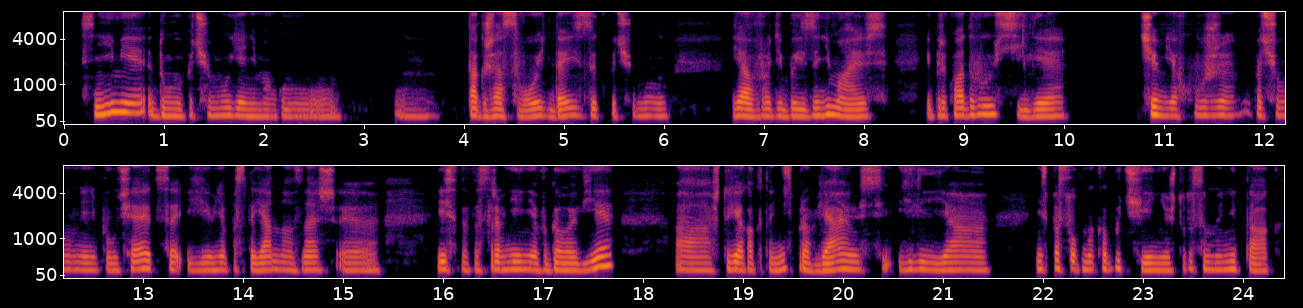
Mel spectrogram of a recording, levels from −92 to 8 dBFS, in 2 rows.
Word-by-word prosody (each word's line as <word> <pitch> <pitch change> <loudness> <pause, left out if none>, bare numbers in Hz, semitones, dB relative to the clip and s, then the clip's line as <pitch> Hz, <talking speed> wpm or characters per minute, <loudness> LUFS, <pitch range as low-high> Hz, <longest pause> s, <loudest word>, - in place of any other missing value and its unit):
с - - -6
ними, 215 +5 +5
думаю, 145 -1 -1
почему 155 +1 -2
я 150 -2 +1
не 140 0 -1
могу, 140 0 -6 0.5
м, 140 -4 -9 0.3
так 155 -3 +3
же 145 +2 +4
освоить, 140 +1 +2
да, 135 - +4
язык, 150 -1 -1
почему 145 +1 -5 0.6
я 145 -1 +5
вроде 145 +1 -2
бы 140 +1 0
и 140 - +1
занимаюсь, 145 -2 +1 0.4
и - - -4
прикладываю 155 +4 +2
усилия, 140 -3 +1 0.7
чем 170 -3 +7
я 150 0 -1
хуже? 160 +1 -3 0.2
Почему 155 0 +2
у - - -5
меня 150 -1 -2
не 145 - -4
получается? 160 +4 +1
И 140 +1 -4
у - - -1
меня 150 +1 -1
постоянно, 150 +1 -1
знаешь, 150 0 0
э, 70 -1 -3 0.6
есть 160 -2 +3
вот 150 - -4
это 145 - -6
сравнение 155 +1 +1
в 140 - -6
голове, 150 - +4 0.6
а, 145 -1 -1
что 140 - -3
я 155 -1 +5
как-то 145 -1 -5
не 150 +4 +1
справляюсь 155 +1 +1 0.2
или 160 +2 -2
я 150 -1 -1 0.5
не 165 - +1
способна 160 -2 +1
к - - -19
обучению, 145 -4 +1
что-то 140 - -6
со 165 0 -2
мной 150 0 -2
не 165 +1 +1
так, 135 -1 -2
150 Hz, 145 wpm, -28 LUFS, 140-160 Hz, 0.7 s, чем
